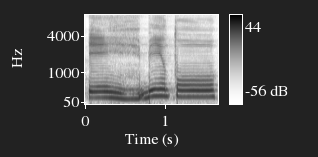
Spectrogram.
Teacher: Huruf tu kita panjangkan dua harakat karena wau sukun di depannya alifnya tidak dibaca.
